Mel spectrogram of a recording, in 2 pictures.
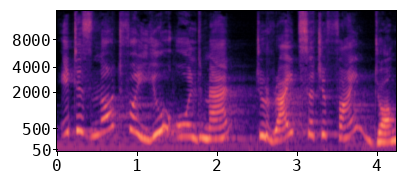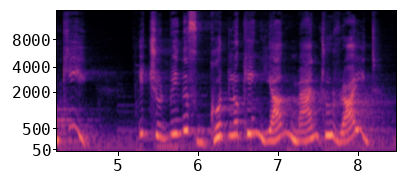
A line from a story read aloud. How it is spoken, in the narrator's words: They called out to the old man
